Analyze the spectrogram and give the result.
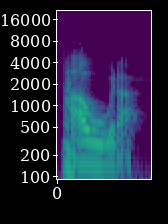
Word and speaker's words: paura: So that's spelled P-A-U-R-A, and we pronounce all of the vowels, so you get this paura.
